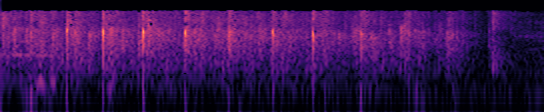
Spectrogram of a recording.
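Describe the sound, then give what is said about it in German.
An audience applauds together, the clapping falling into a steady, rhythmic beat with sharp, ringing claps before tapering off at the end. “Ähm, wirklich, geben wir diesen Applaus, äh, also zu Besten.”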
